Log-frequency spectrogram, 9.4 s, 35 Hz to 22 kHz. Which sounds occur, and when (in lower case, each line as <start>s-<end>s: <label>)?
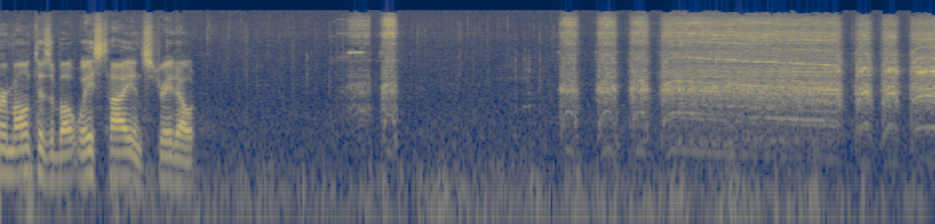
0.0s-1.9s: man speaking
0.0s-9.3s: wind
0.2s-0.3s: wind noise (microphone)
2.0s-2.0s: generic impact sounds
2.3s-2.4s: generic impact sounds
2.8s-2.9s: generic impact sounds
3.0s-3.1s: generic impact sounds
3.4s-4.0s: power tool
3.4s-3.6s: bleep
4.3s-4.8s: wind noise (microphone)
4.5s-4.9s: generic impact sounds
5.1s-5.4s: generic impact sounds
5.2s-5.4s: wind noise (microphone)
5.5s-5.8s: power tool
5.9s-6.2s: power tool
6.2s-6.5s: power tool
6.6s-8.4s: power tool
7.1s-7.5s: wind noise (microphone)
8.5s-8.7s: power tool
8.8s-8.9s: power tool
9.1s-9.3s: power tool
